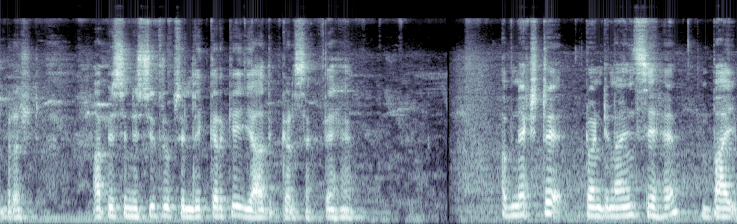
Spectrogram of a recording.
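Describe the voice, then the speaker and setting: A man with an Indian accent teaches English verbs in a measured, repetitive classroom way. His voice sits a little high, and he says each word slowly, often more than once. A faint hiss of background noise runs under the recording. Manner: repeats each word slowly, drilling pronunciation. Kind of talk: spoken language lesson.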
